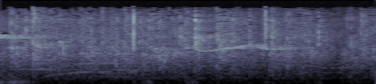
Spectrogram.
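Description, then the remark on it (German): A crowd applauds steadily, many hands clapping in a dense, continuous patter that holds at an even level throughout, with no pauses. “Wir geben immer mal Applaus, hey, merci viel, vielmal für dein Investment.”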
